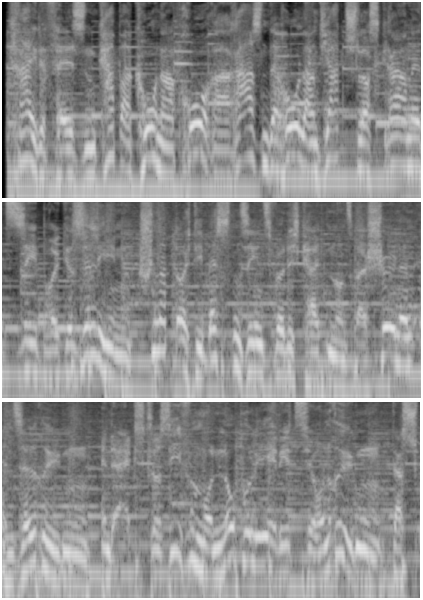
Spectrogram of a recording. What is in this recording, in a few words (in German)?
Radio Werbung; OSW Monopoly Cityedition Ruegen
